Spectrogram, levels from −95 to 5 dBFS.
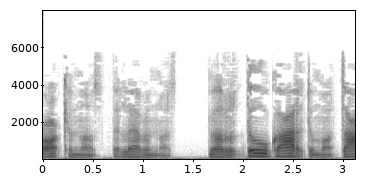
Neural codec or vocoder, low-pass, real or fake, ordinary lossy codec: autoencoder, 22.05 kHz, a latent of 192 numbers a frame, VITS, trained on many speakers; 7.2 kHz; fake; MP3, 24 kbps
